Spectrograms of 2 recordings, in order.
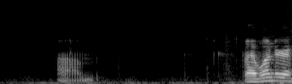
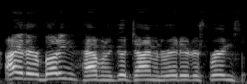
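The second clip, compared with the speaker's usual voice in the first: raised folksy tow truck voice; Mater voice; 9 semitones higher, 7 dB louder than usual. Acted. Reading comic aloud, Mater greeting Finn cheerfully.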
